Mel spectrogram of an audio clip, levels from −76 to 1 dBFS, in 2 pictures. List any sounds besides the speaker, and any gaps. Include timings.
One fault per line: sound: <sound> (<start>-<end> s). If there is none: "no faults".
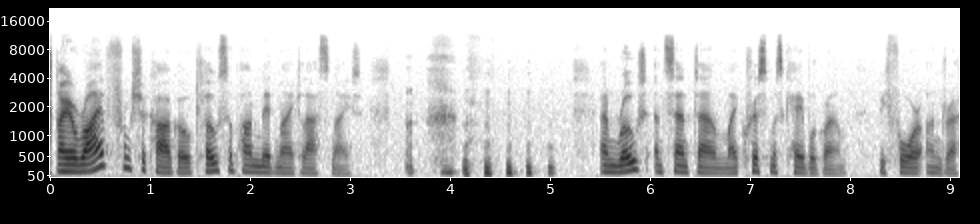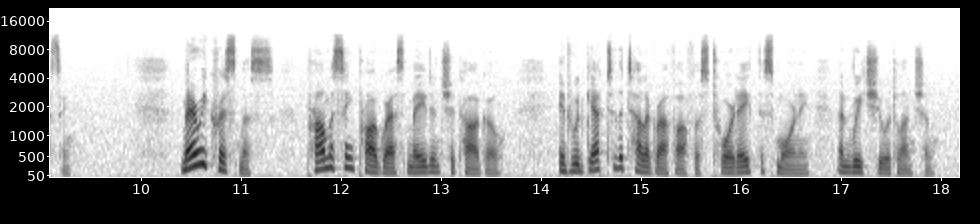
sound: laugh (3.5-5.1 s)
